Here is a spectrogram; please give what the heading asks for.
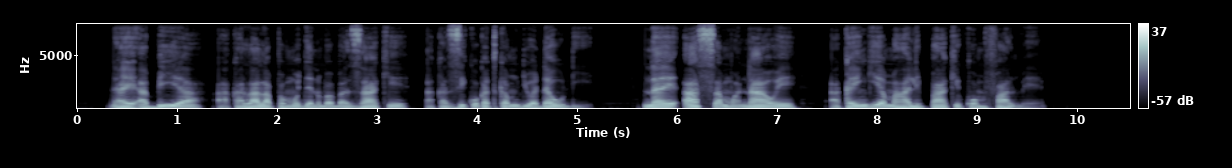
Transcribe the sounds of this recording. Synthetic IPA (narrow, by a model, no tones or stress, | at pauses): najɛaɓiaa̰kalalapamɔʄanaɓaɓazakɛ | a̰kazikwakati̥kam̩ʄiwaɗauɗḭ | najɛʔasamwanawɛ | a̰kaiŋɡiamaɦalipakɛkwam̩falmɛ̰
